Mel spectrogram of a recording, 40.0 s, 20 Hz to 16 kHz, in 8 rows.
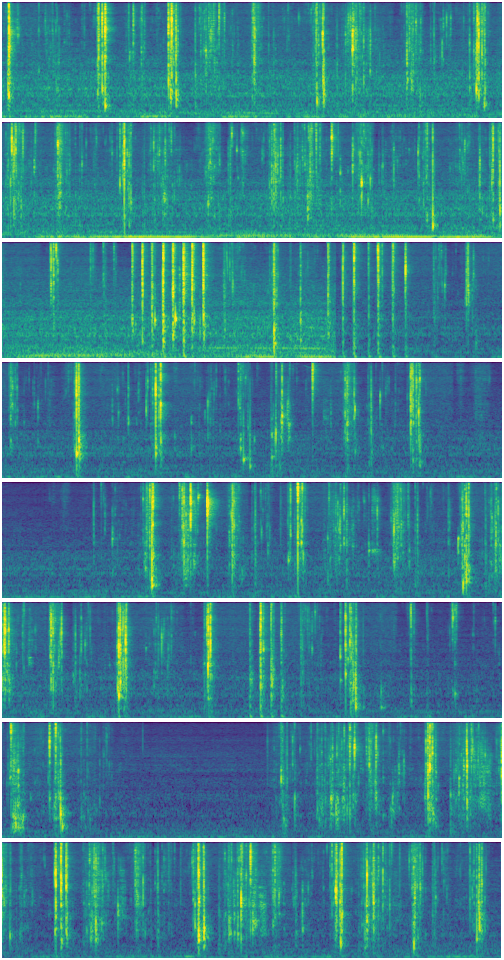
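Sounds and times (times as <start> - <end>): dull pressing noise: 0.0 - 16.6
slime squeezed with crackling pops: 0.0 - 16.8, 21.3 - 28.8, 32.9 - 39.9.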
